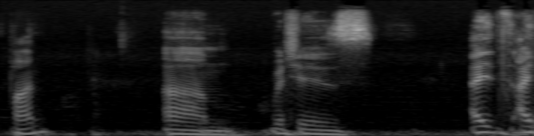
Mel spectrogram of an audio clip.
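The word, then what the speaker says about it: パン: found it interesting that the japanese word for bread is pun um which is i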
